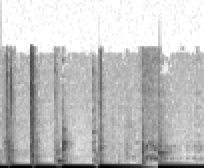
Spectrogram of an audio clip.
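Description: Electric bass guitar played fingerstyle: a short run of about six plucked notes from the major pentatonic scale, each ringing briefly before the next.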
